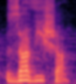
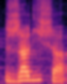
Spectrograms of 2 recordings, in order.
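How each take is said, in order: First: The name is said in a native Polish way. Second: The name is said in an anglicized way. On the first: The speaker calls it right. "It's not that hard" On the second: The speaker calls it wrong. "I think he pronounced it"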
